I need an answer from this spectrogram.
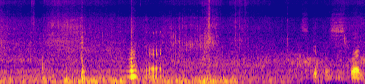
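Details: Honey bees buzzing as a beekeeper spreads the frames and returns one during a hive harvest and expansion; a wavering insect drone mixed with repeated clicks and knocks of woodenware being handled.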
